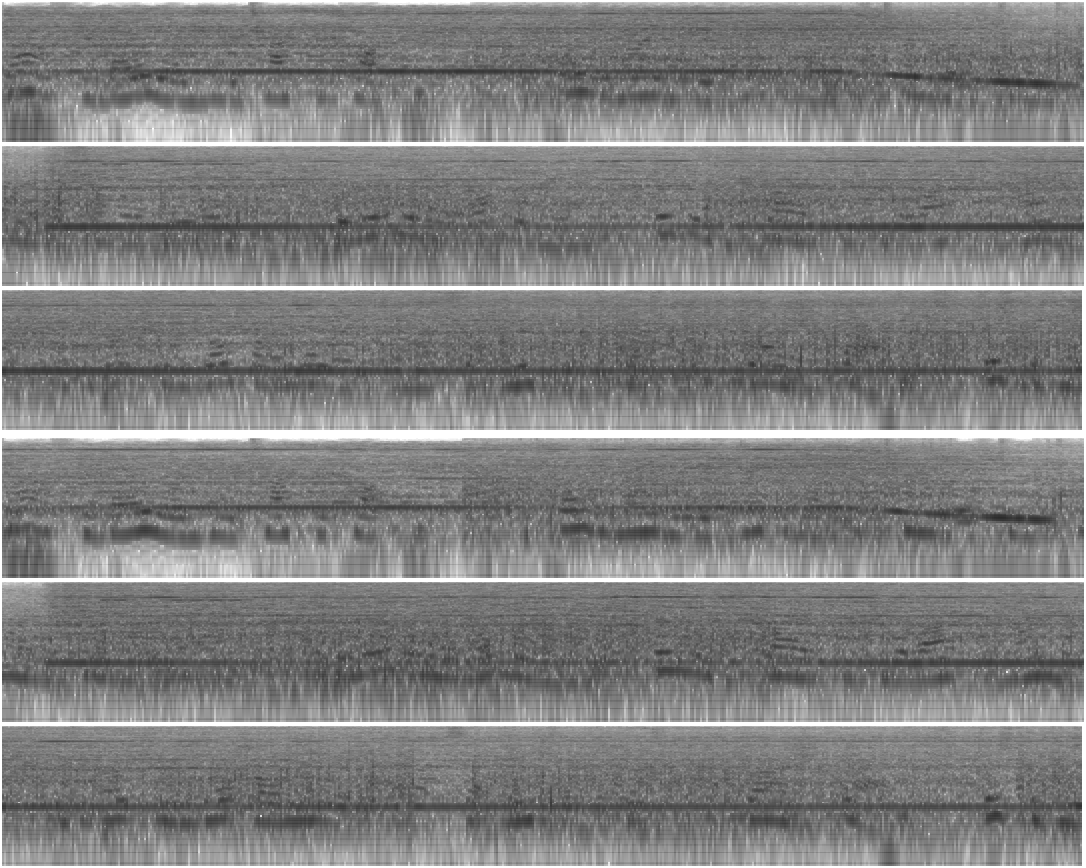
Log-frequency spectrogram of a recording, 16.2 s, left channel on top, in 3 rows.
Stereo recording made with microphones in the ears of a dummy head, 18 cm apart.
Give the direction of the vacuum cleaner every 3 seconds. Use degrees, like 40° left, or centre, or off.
50° left, 10° left, 30° right, centre, 50° left, 50° left.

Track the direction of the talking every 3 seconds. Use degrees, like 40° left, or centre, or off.
30° left, 30° left, 10° right, 30° right, centre, 20° left.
